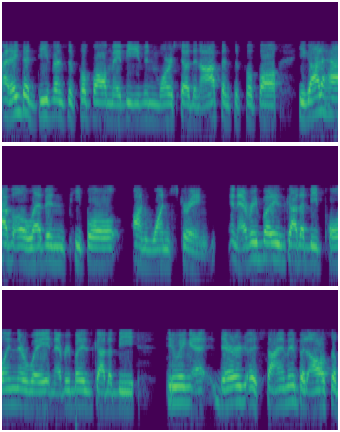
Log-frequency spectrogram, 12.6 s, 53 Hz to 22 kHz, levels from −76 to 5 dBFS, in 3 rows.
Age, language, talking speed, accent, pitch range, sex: 20-39, English, 185 wpm, American, 140-165 Hz, male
